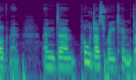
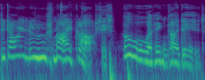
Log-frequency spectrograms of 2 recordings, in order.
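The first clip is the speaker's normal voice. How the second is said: put-on slow, high elderly woman's voice; 9 semitones higher than usual. Repeating a question after noticing it sounded like an old lady: old lady voice. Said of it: "Sounded like an old lady then".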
